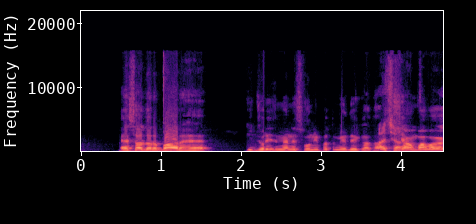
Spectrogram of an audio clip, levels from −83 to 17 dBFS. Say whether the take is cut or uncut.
cut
